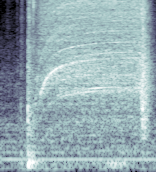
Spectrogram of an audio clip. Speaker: With most tools nowadays, like your cordless drills even, you use them and let go and you hear ramp, ramp, and it's got the brake going on it.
